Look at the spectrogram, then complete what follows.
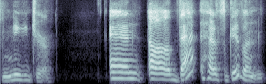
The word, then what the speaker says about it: Niger: you know, so brother Mali uh Lin Mali followed him and then um and nijer some people call it niger but I think it's pronounced nijer and uh that has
